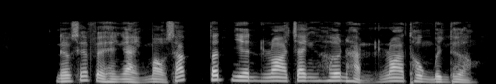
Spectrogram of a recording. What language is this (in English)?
Vietnamese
